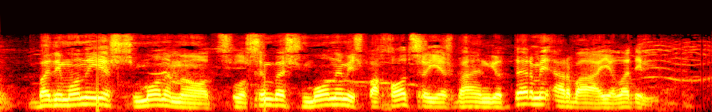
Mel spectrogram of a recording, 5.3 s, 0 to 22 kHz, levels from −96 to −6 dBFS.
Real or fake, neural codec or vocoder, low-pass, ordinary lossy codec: real; none; 7.2 kHz; AAC, 48 kbps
